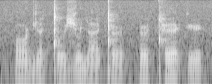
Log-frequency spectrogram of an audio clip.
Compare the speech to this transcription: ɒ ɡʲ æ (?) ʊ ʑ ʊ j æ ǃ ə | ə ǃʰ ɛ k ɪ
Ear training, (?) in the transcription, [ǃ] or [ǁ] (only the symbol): ǃ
